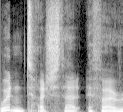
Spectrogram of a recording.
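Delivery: put-on towering figure voice. Voicing a towering figure who warns a player from behind: Aenolf's voice. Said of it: "a towering figure standing behind you who says".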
